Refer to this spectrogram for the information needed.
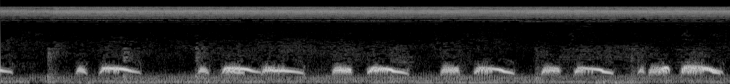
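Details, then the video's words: Spotted dove in a 2024 contest, 'lối Thúc kèm Bo' song: a rapid, steady series of paired coos, a short note then a longer descending one, about ten phrases in close succession over a faint steady hiss. "Bài lối Thúc kèm Bo tráo trở nước như chim ngoại"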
